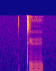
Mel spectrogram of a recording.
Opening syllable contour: high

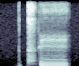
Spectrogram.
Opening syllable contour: high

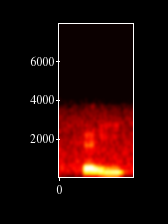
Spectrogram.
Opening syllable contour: low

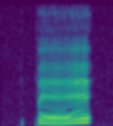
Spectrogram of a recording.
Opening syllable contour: rising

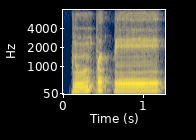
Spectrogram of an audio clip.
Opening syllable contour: rising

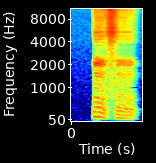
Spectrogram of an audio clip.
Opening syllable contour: falling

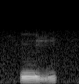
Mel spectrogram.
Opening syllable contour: low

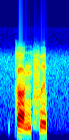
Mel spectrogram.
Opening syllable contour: low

